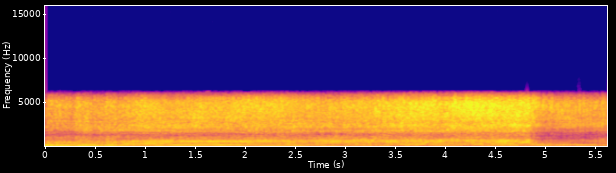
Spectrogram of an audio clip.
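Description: Lifted pickup truck's engine revving hard as it launches through a mud pit, with the tyres churning and throwing mud. The engine pitch climbs steeply over the first second or so and holds high, then drops off sharply near the end as the driver lets off.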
